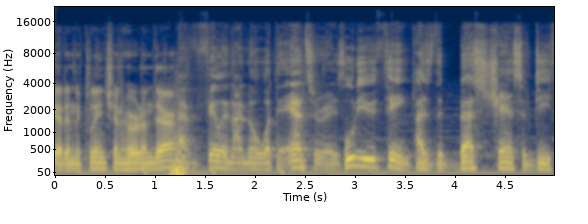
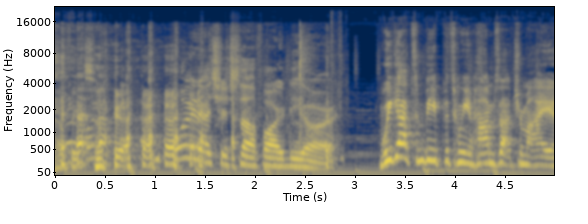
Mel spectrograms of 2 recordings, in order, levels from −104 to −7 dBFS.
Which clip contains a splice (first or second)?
second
